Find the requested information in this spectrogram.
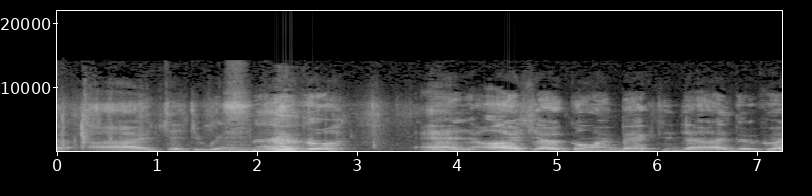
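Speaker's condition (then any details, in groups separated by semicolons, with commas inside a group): Cerebral palsy; balance and speech most affected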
